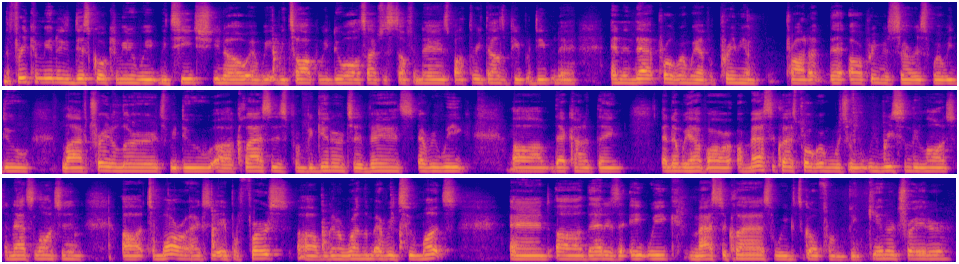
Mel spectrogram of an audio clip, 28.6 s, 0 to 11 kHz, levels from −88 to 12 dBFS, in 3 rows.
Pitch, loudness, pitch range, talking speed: 140 Hz, -19 LUFS, 130-145 Hz, 220 wpm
